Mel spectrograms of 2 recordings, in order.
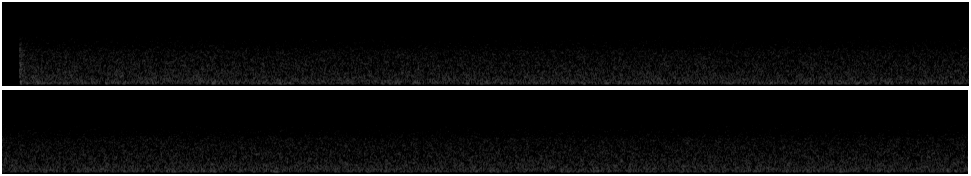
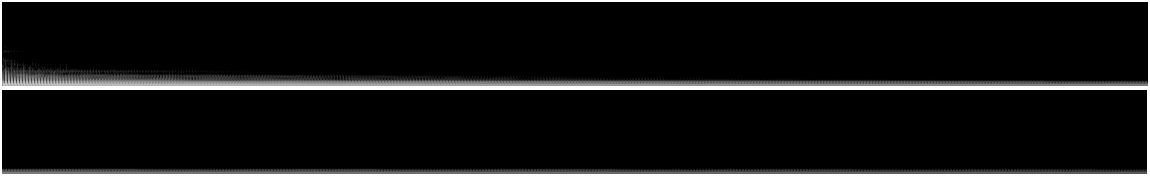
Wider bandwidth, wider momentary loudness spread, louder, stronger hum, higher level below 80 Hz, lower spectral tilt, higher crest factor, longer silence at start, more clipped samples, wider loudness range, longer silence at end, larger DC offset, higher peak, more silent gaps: first, 8.2 kHz vs 0.8 kHz; second, 1 LU vs 26 LU; second, -56 LUFS vs -26 LUFS; neither; second, under -90 dBFS vs -28 dBFS; second, -4.5 dB/octave vs -17.5 dB/octave; about the same, 16 dB vs 20 dB; first, 0.15 s vs 0 s; neither; second, 0 LU vs 24 LU; about the same, 0 s vs 0.1 s; neither; second, -40 dBFS vs -6 dBFS; neither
